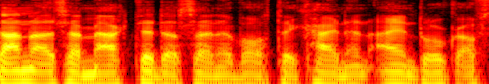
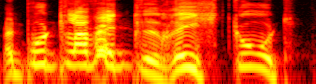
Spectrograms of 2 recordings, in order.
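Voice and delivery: ranting at her, pitched way up; bellowing; 10 dB louder than usual. A narrator's reading. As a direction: hammer out each example in exasperation. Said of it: "brüllte Terrier sie an".

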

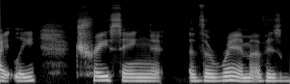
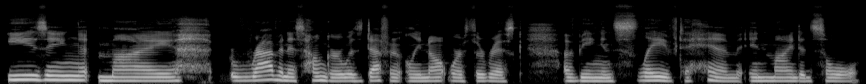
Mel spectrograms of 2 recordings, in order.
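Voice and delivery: ordinary delivery, nothing marked

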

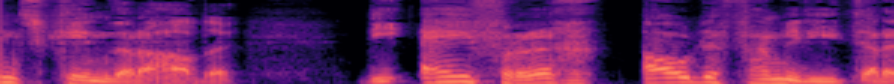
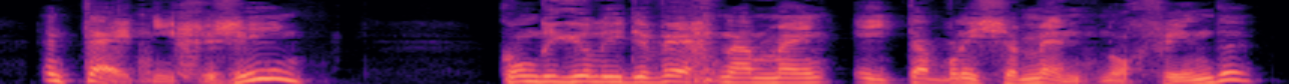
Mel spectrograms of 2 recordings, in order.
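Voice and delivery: lightly higher chirpy host voice; cooing barkeeper; 7 semitones higher than usual. A narrator's reading. Cheerful host greeting old detective friends, lightly chirpy. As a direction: chirp the welcome back, quick. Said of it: "kirde hij".

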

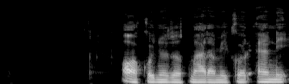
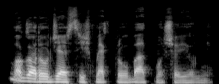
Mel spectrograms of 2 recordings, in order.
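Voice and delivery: usual speaking voice

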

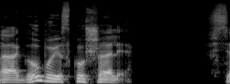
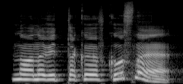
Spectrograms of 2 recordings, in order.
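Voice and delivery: high, cute pouty whine; pouting; 10 semitones higher than usual. Acted. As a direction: pout as you protest. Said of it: "надула щечки Ренге".

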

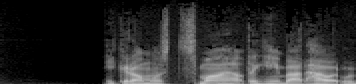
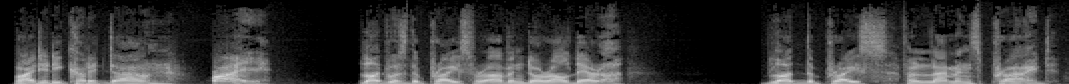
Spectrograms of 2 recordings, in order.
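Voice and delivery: higher, pleading delirious outburst; feverish anguished cry; 7 semitones higher than usual. A narrator's reading. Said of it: "Though he sounded angry".

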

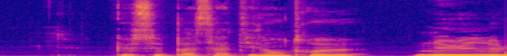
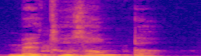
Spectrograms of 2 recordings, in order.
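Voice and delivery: higher, mildly exasperated address; impatient countess; 6 semitones higher, 4 dB louder, slower than usual. A narrator's reading. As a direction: call him to order with mild impatience. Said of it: "impatientèrent la comtesse". (comtesse impatiente)

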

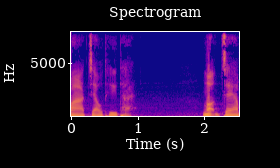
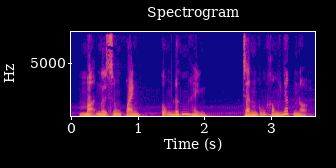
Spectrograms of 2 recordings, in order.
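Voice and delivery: usual speaking voice

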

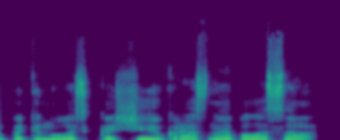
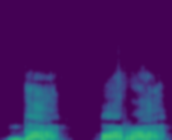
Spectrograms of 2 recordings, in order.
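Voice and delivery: high, slow regal voice; high goddess voice; 12 semitones higher, slower than usual. Acted. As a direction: proclaim it from above.

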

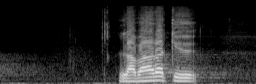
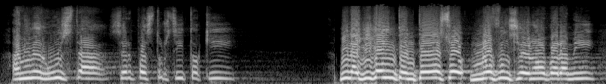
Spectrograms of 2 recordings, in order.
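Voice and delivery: whiny Moses; 5 semitones higher than usual. Acted. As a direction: beg God to send anyone but you. Moses begging God to send another.

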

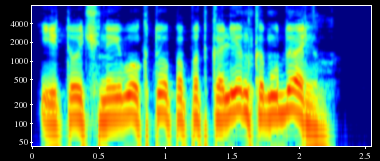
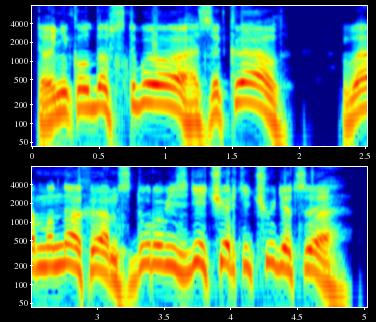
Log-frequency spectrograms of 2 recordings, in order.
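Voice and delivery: lecturing; 7 semitones higher than usual. Acted. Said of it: "Потом наставительно".

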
